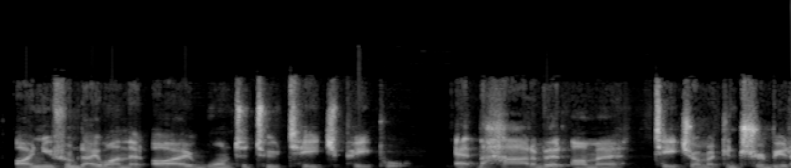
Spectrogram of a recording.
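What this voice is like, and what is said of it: New Zealand accent. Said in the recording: “lovely New Zealand accent.”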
